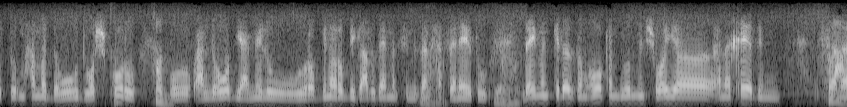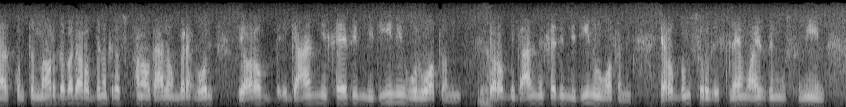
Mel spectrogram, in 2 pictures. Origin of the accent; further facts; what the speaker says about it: Egypt; احنا كمصريين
